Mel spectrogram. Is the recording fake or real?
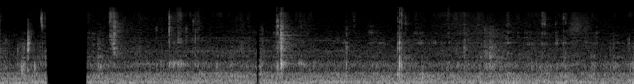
fake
